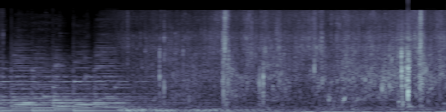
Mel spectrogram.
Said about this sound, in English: The sound of a man swimming in the sea. But this is no normal beach holiday. This is Lewis Pugh, and he's swimming in freezing water near the Greenland town of Ilulissat.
